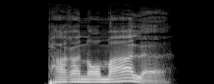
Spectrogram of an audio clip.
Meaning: inflection of paranormal: 1. strong/mixed nominative/accusative feminine singular 2. strong nominative/accusative plural 3. weak nominative all-gender singular
- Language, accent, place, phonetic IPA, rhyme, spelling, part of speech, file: German, Germany, Berlin, [ˌpaʁanɔʁˈmaːlə], -aːlə, paranormale, adjective, De-paranormale.ogg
